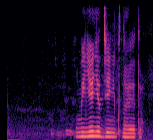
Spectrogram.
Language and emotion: Russian, neutral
